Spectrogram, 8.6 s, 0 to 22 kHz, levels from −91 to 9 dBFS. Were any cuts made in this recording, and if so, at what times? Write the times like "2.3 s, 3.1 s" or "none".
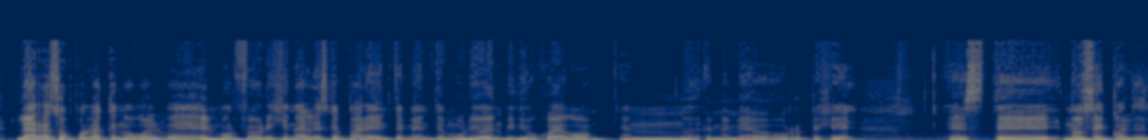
3.8 s, 5.2 s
